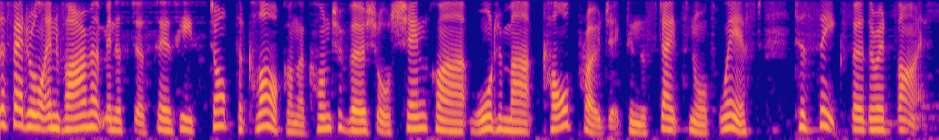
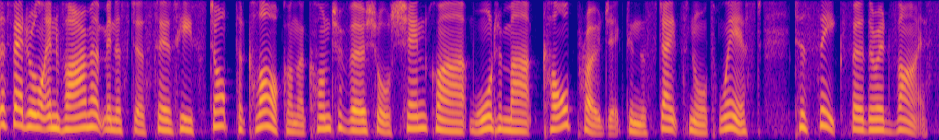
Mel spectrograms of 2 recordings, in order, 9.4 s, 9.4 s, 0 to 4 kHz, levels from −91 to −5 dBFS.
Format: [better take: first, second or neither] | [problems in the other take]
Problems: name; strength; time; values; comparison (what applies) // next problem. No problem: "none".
second | noise reduction (classical method Wiener filter)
